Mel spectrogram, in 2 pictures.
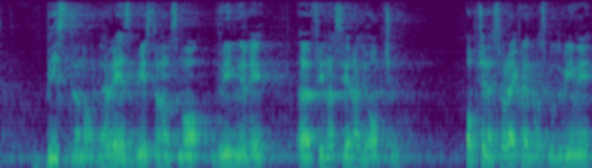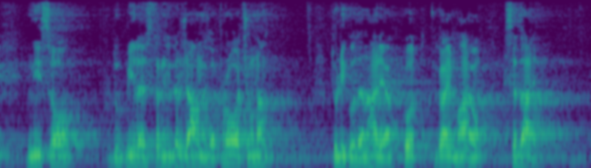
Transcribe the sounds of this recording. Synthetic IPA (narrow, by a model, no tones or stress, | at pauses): bist̪ʋɛnɔinɾeːsbist̪ʋɛnɔsmɔd̪ʋiɡnili | finansiːɾanioːpt͡ʃin | opt͡ʃinɛsɔɾɛːklɛd̪awzɡɔd̪ɔʋiːniniːsɔd̪ɔbiːlɛst̪ɾaniːd̪əɾʒawnɛɡapɾoɾat͡ʃuːna | t̪oliːkɔd̪ɛnaːɾjakɔt̪ɡaimaːjɔsɛd̪aj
